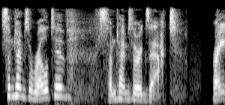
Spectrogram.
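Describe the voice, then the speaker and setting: A woman is speaking. Her pace is very fast. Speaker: webinar presenter on background screening. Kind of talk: webinar presentation. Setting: online webinar. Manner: animated, conversational.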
